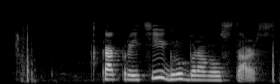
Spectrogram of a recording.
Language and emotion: Russian, neutral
